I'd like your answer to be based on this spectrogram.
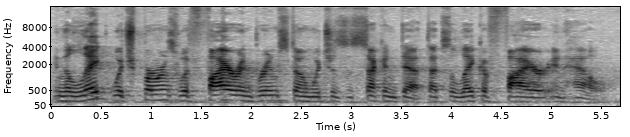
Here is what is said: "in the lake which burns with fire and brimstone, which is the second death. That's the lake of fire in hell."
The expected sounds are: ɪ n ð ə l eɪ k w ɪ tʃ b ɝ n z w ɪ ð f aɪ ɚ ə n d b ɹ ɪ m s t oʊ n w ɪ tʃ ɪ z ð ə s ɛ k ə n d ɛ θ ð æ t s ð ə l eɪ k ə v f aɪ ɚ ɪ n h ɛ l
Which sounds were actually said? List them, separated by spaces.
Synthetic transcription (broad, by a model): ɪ n ð ə l eɪ k w ɪ tʃ b ɝ n z w ɪ ð f aɪ ɚ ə n b ɹ ɪ m s t oʊ n w ɪ tʃ ɪ z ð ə s ɛ k ə n d ɛ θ ð æ t s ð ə l eɪ k ə v f aɪ ɚ ɪ n h ɛ l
